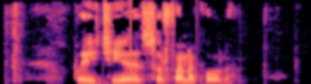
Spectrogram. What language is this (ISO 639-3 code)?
pus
